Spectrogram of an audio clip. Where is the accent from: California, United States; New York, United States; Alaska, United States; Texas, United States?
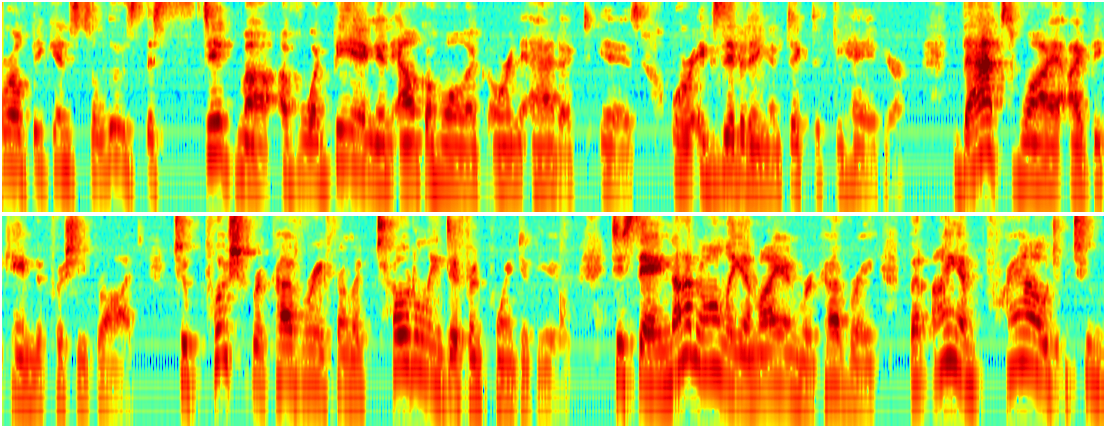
New York, United States; New York City; I was born and raised in the Bronx. I'm a Bronx girl of over 30 years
